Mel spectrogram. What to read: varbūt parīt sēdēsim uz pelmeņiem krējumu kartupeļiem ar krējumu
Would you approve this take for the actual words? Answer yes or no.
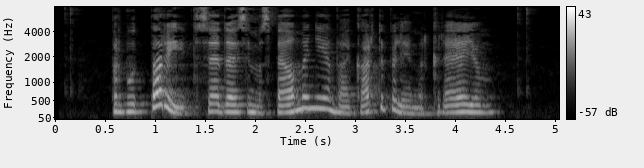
no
